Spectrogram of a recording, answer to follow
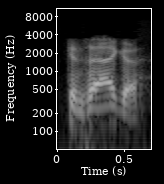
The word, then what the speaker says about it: Gonzaga: Gonzaga Gonzaga Gonzaga Gonzaga Gonzaga that's how we call it that's how that that's how you pronounce my high school which is Gonzaga College High School here in the District of Columbia they're playing Florida state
